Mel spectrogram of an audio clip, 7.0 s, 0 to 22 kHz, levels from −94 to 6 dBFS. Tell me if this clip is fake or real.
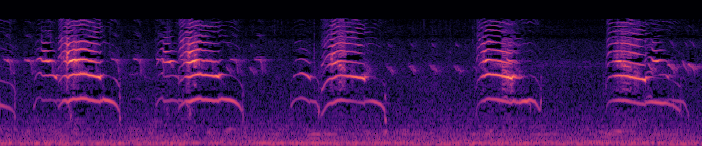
real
